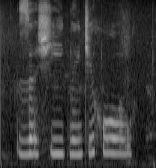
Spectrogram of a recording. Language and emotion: Russian, sad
